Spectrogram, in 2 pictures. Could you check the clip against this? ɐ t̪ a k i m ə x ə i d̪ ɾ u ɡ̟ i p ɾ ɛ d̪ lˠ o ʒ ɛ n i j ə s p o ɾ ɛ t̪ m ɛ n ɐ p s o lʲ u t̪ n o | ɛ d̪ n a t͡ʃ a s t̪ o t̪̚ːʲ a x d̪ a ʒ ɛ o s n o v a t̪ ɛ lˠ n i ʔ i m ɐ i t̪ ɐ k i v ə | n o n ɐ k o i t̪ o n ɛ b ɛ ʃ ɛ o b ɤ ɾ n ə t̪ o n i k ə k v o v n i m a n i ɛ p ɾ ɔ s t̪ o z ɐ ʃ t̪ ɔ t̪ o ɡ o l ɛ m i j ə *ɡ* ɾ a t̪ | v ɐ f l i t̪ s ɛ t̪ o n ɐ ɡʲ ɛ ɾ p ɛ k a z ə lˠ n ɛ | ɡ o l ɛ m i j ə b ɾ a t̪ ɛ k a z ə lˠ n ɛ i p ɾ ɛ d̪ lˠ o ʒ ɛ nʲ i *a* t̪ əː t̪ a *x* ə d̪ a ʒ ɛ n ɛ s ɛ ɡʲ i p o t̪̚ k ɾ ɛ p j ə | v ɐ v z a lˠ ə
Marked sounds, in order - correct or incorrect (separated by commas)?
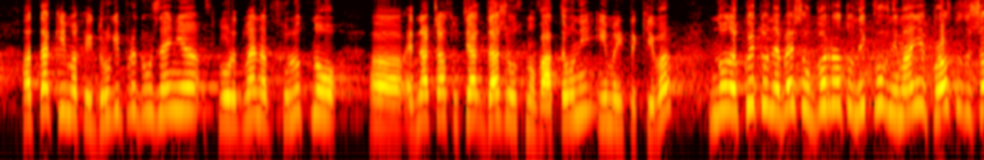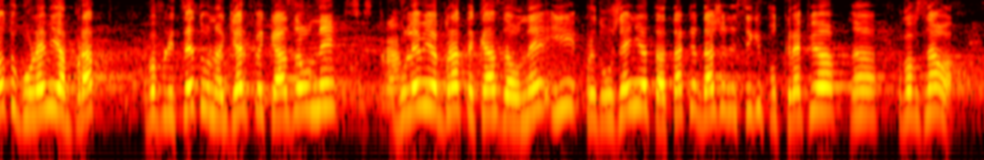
incorrect, incorrect, incorrect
